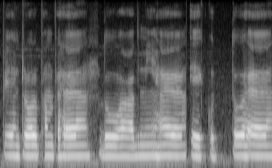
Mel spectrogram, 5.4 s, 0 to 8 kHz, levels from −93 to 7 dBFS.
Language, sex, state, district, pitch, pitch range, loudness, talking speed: Marwari, male, Rajasthan, Nagaur, 150 Hz, 145-150 Hz, -14 LUFS, 100 wpm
